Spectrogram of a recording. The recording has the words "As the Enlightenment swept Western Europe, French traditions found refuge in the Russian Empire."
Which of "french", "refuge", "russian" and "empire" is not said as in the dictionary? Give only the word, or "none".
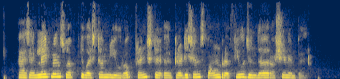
none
